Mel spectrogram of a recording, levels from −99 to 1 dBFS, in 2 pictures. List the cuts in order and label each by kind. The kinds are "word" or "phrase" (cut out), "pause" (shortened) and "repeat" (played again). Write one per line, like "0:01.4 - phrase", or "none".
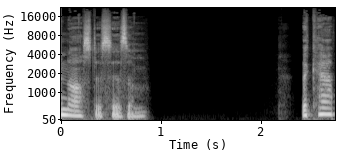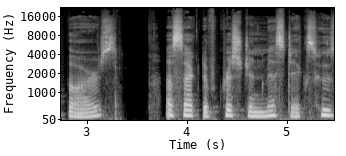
none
